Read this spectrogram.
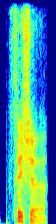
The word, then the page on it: fisher: British English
